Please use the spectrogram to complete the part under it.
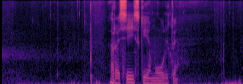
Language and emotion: Russian, neutral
